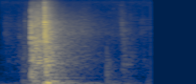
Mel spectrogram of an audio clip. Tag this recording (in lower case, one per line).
door
slam
domestic sounds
